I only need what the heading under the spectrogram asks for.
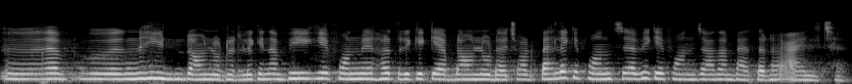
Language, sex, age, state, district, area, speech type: Maithili, female, 30-45, Bihar, Purnia, rural, spontaneous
